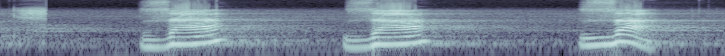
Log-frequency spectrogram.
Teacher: اس حرف زا کی آواز بالکل باریک ہے اور چبھنے والی یعنی نوکدار آواز ہونی چاہیے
